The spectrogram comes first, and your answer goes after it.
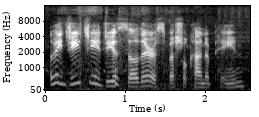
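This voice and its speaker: A woman's voice: mid-range voice, very animated, fast, sharp tone, poor audio. A woman co-commentating a video game tournament stream from home, upbeat and chatty. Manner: upbeat, chatty, laughs easily. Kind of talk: casual livestream chat.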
